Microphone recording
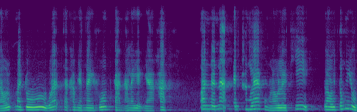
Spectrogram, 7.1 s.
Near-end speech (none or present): none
